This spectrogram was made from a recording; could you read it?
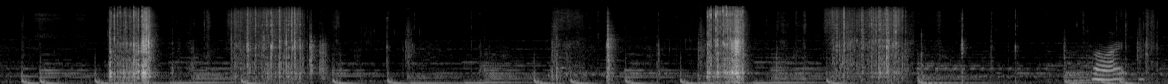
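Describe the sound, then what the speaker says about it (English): Tarot cards shuffled by hand in several loud riffling bursts, each a second or so long and separated by pauses. A voice speaks now and then between and over the shuffles. "I will definitely pull that card."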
